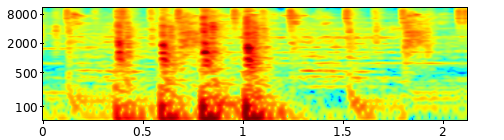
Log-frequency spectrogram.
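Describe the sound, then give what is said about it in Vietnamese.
A door is pounded hard until it shakes: a rapid series of heavy, low, booming thuds with a rattling edge. The blows are strongest in the middle and taper off toward the end. “Cửa bị người đập tới mức rung lên.”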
